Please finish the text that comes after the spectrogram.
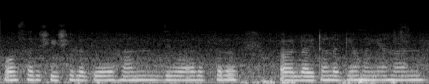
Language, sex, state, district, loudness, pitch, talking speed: Punjabi, female, Punjab, Fazilka, -16 LUFS, 195 Hz, 180 wpm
